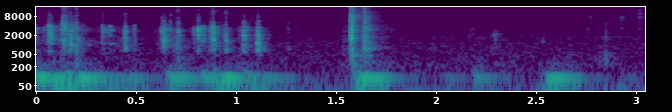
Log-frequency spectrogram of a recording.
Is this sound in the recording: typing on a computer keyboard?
yes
